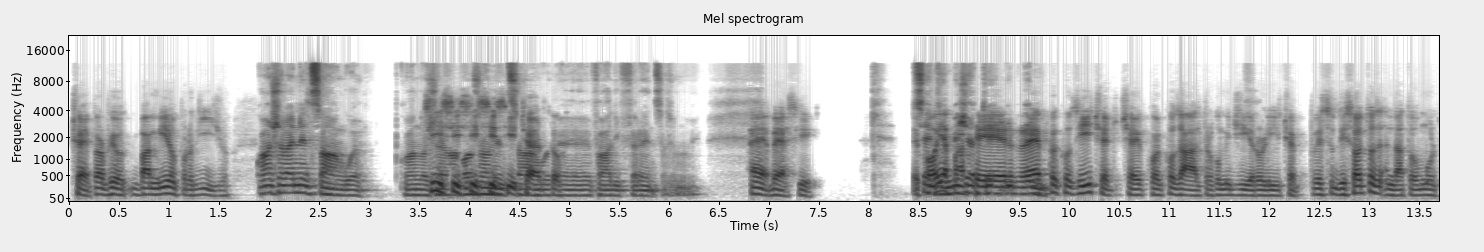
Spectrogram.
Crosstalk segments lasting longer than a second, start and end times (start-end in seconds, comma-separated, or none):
3.5-5.0, 8.4-9.9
